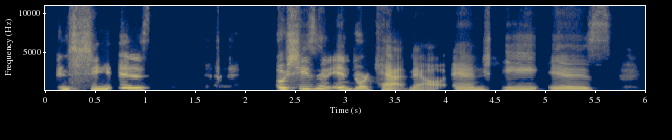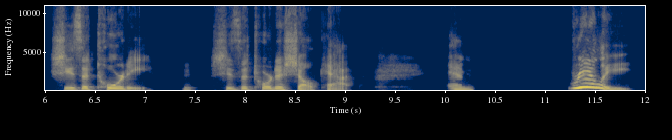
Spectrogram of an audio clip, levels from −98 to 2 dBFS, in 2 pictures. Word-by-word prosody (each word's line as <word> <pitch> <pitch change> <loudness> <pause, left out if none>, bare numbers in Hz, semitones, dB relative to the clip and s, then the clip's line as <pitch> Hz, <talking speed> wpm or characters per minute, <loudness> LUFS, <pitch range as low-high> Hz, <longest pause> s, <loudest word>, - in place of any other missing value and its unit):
and 240 -3 -2
she 245 +2 -1
is 420 0 +4 1.3
Oh, 220 - +7
she's 275 +7 +1
an 310 - -1
indoor 220 -5 0
cat - - 0
now, - - -6 0.2
and 165 -1 -3 0.2
she 240 +2 -5
is 185 -1 -4 0.4
she's 195 -2 -5
a 180 - +1
tortie, 180 -3 -3 0.4
m 210 - -20 0.2
she's 175 -1 -11
a 175 - -4
tortoiseshell 175 -1 -4
cat, - - -7 1.0
and 160 +1 -7 1.0
Really? 445 +3 +7
200 Hz, 110 wpm, -24 LUFS, 175-245 Hz, 1.3 s, Oh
